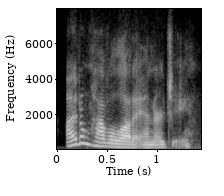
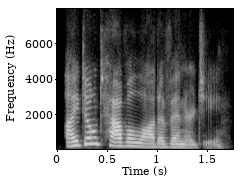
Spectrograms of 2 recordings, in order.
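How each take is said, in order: First: The words 'lot of' blend into 'lotta'. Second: The word 'of' is fully pronounced with a V. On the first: "then we're going to say a lotta" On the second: "try it with the this first, so you can hear the V"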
